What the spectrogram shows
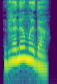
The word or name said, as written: ಧನಮದ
